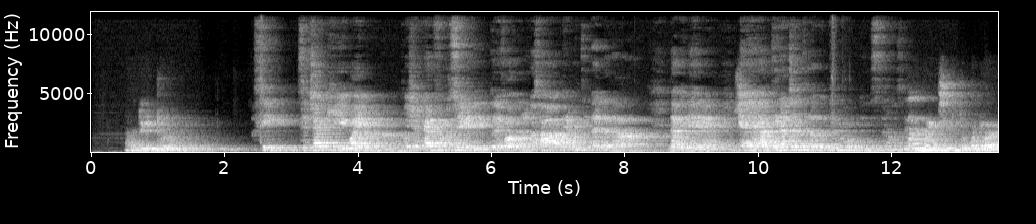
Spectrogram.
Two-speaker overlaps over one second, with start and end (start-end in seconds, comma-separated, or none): none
